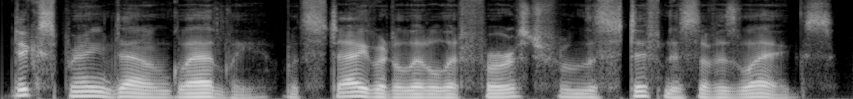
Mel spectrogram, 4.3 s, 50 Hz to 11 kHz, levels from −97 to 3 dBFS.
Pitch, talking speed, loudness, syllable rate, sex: 120 Hz, 225 wpm, -17 LUFS, 5.2 syllables/s, male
